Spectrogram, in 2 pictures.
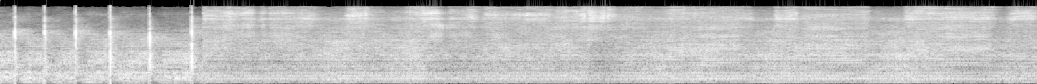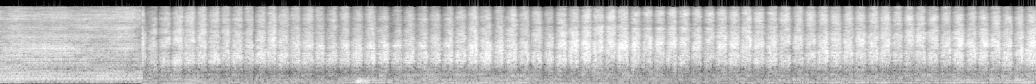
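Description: About six quick hammer taps on a wooden sword handle. Then a belt grinder runs steadily with the handle held against its belt. A little past halfway the machine sound stops, and the handle is rubbed by hand with a sanding sponge in fast, even strokes.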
